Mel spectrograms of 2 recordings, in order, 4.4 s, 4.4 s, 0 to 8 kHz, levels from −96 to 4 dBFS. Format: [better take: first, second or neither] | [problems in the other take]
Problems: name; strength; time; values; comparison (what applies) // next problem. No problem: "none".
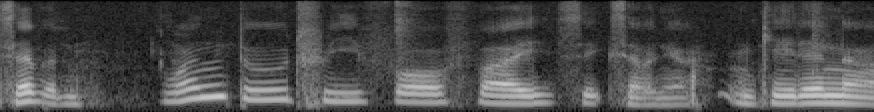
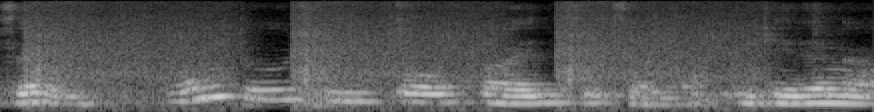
first | background sound (Waves, surf); 16 dB below the speech // room echo; dies away in 0.6 s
